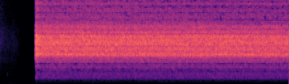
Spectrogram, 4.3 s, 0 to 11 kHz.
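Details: Microsoft Surface 3: loud constant white-noise hiss that switches on abruptly, not tied to audio, present with no programs open and persisting despite repeated restarts; cause unknown.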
